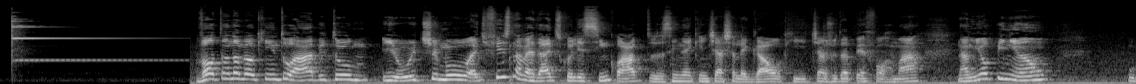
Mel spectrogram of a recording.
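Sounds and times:
small bell chime: 0.0 - 1.9
speech: 2.0 - 10.6.

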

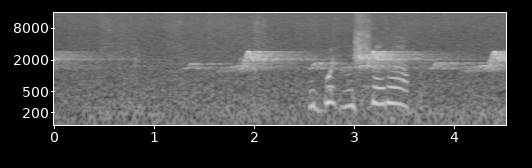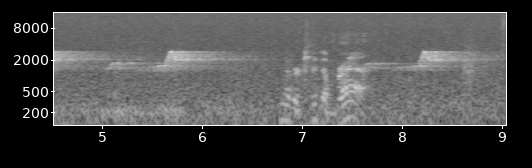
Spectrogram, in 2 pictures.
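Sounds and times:
steady outdoor hiss: 0.0 - 9.0
bird calling with whistling notes in the woods: 1.3 - 6.3, 7.6 - 8.8
speech: 2.5 - 3.7, 6.8 - 7.8.

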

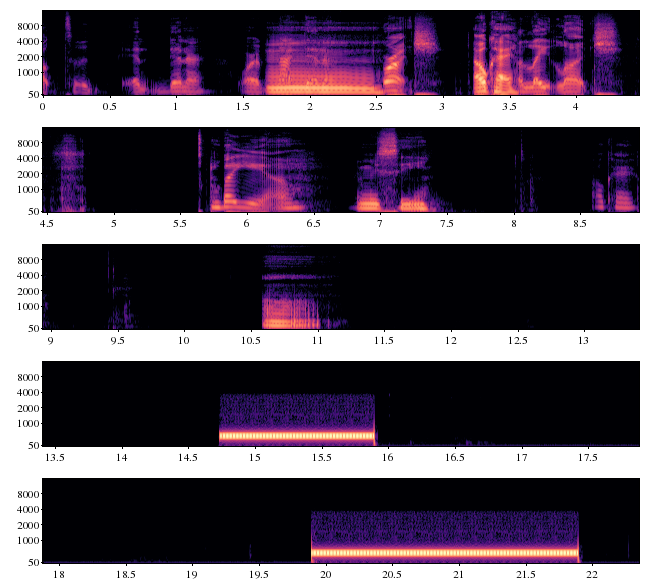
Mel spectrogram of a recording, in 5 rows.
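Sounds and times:
speech: 0.0 - 4.8, 5.7 - 7.5, 8.6 - 9.0, 10.6 - 11.1
person sighing: 10.6 - 11.1
phone ringback tone with buzzing rings: 14.8 - 15.9, 19.9 - 21.9.

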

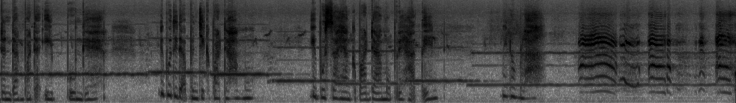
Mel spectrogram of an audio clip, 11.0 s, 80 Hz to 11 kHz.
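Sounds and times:
speech: 0.0 - 1.7, 2.4 - 3.9, 4.7 - 6.7, 7.5 - 8.2
baby crying: 8.7 - 11.0.

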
